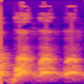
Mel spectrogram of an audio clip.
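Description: A dog barks three times in quick succession, close and fairly loud, each bark rough and evenly spaced with no other sound around it.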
